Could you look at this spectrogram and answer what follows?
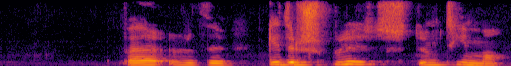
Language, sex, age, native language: Icelandic, female, 9, Icelandic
